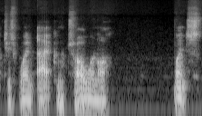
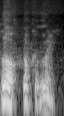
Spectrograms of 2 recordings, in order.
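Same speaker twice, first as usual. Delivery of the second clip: retold exclamation; 9 semitones higher, 4 dB louder than usual. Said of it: "I said".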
